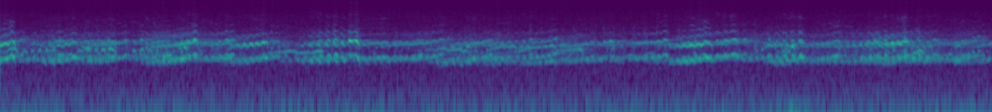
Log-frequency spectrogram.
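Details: In the Kuma Basin, Kumamoto Prefecture, Japan, a steady mass of mountain brown frogs gives soft, throaty, pulsing croaks, many voices blending into one unbroken chorus.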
